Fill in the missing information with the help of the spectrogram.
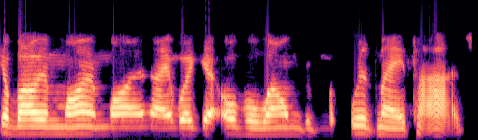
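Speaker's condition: Cerebral palsy; practices yoga

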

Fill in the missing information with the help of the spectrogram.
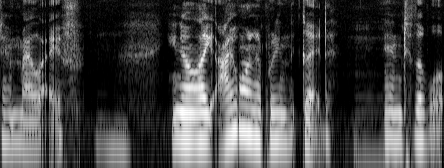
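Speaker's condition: Down syndrome; known since infancy

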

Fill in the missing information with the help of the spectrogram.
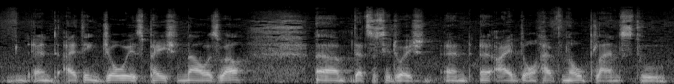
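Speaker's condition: No condition

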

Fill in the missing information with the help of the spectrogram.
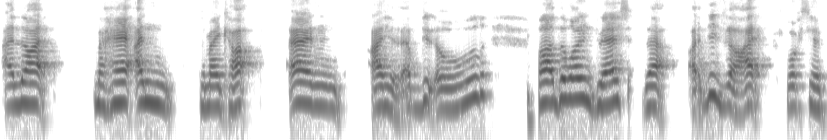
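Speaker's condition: Down syndrome; from birth, major heart surgery at 5 months old; age 21

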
